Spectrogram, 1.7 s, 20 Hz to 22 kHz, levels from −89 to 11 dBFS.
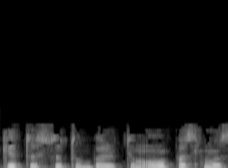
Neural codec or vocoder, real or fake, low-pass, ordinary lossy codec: none; real; 7.2 kHz; MP3, 24 kbps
